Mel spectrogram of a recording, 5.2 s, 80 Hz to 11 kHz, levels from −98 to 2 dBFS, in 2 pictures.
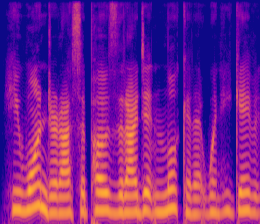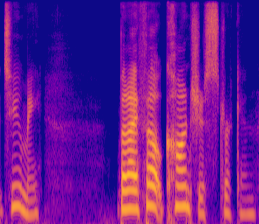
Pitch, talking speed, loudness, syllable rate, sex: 210 Hz, 240 wpm, -20 LUFS, 6.5 syllables/s, female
